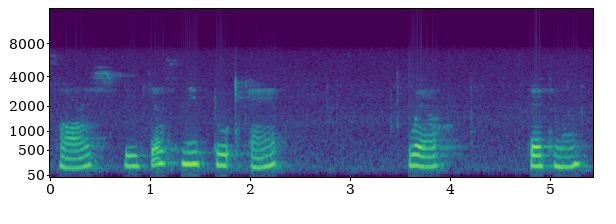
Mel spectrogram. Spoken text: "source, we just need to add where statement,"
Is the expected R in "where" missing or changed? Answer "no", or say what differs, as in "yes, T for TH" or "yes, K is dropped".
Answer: yes, L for R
